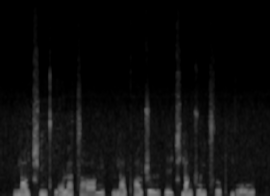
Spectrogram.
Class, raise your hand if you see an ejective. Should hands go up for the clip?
no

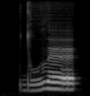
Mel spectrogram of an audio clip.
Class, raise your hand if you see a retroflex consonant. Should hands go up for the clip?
no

